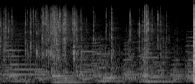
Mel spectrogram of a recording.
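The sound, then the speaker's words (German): Crinkly rustling of plastic packaging with scattered clicks and crackles as a bag is cut open, ending in a sharp, loud tearing burst. No one speaks. “Ich äh, schneide hier gerade die Tüte auf.”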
